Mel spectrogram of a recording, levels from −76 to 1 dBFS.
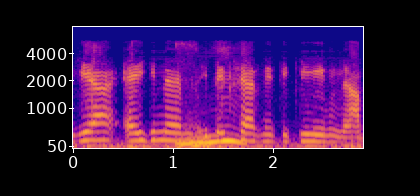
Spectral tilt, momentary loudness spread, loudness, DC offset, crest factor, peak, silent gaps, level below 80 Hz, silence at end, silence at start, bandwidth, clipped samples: -12.5 dB/octave; 8 LU; -18 LUFS; under 0.1%; 10 dB; -6 dBFS; none; -28 dBFS; 0 s; 0 s; 5.8 kHz; under 0.1%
